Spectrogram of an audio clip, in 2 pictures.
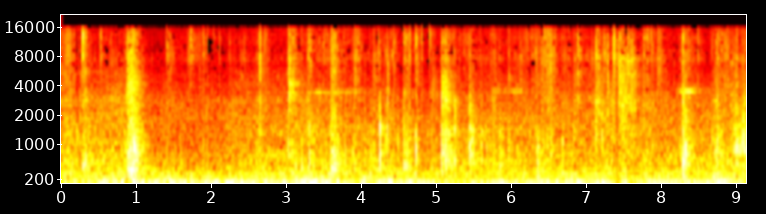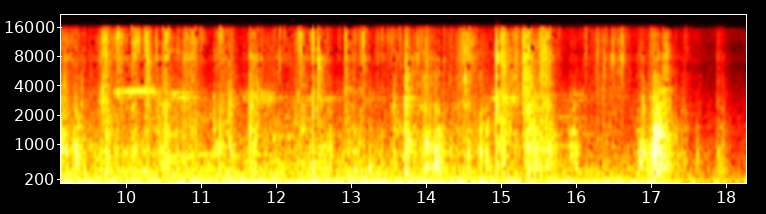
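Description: Plastic shrink-wrap being peeled, torn and crinkled off a small cardboard toy box by hand, a run of irregular crackles and clicks with a couple of louder knocks as the box is handled, over a steady low hum.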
